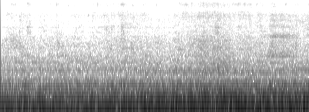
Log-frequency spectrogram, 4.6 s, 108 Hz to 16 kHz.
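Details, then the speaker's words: ZL1 Camaro back from the dealership, cold start next day, checking for the earlier belt squeak: loud, even low rumble at fast cold idle with no chirp or squeal; belts quiet and healthy. "we'll see what it'll do. This car sounds really good. So I don't hear anything."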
